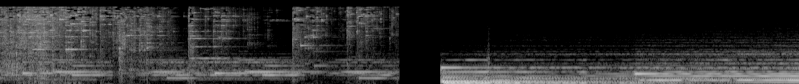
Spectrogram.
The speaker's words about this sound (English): Rather, it is a matter of attaining the natural frequency of the glass. As a result, all the energy in the sound of the singer's voice is transferred to the glass, and it shatters.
